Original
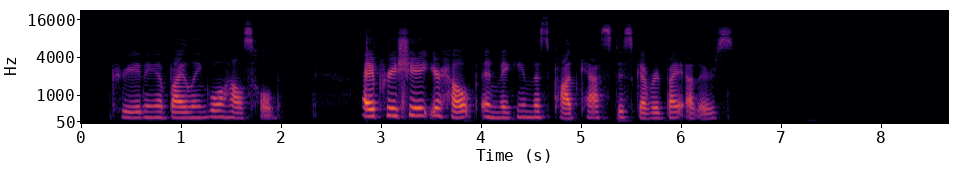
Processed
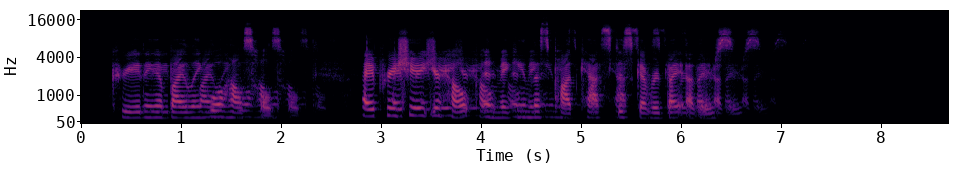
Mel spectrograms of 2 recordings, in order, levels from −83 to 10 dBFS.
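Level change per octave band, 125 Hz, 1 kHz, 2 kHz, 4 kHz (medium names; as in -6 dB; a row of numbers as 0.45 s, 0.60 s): no reading, -14.0 dB, -4.0 dB, 0.0 dB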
